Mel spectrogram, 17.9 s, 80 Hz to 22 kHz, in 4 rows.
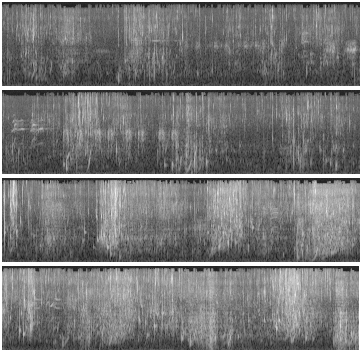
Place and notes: Ohrid, Macedonia (FYROM) - Lagadin, Ohrid Lake
Recordings done with Tascam DR-100 MKII for the purpose of the Worlds listening day 2015, one relaxed night at the beach at Lagadin on the Ohrid lake.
